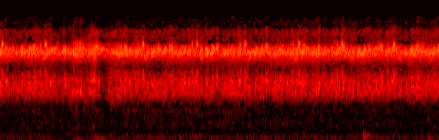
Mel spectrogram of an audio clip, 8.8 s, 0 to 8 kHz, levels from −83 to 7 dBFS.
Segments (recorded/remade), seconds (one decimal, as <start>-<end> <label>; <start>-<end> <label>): 0.0-1.1 recorded; 1.1-2.4 remade; 2.4-8.8 recorded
